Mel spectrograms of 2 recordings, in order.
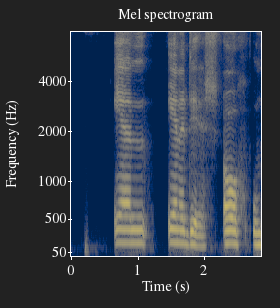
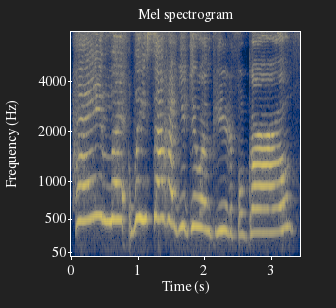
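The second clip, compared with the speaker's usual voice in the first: bright, much higher sing-song hello; excited greeting; 11 semitones higher, 3 dB louder than usual. Real, not acted. Greeting viewer Lisa in the chat, excited and high. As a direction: call out to her like a friend you're thrilled to see.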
